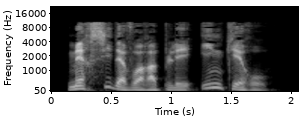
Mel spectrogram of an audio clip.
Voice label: welcome, phone; french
